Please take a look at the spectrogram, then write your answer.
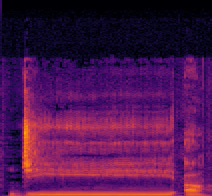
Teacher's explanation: کیوں؟ اس لیے کہ حرف مدہ کے بعد حمزہ اسی کلمے میں آ رہا ہے، لہٰذا یہاں پر مد ہوگا اور 4 الف کے برابر کھینچ کر پڑھا جائے گا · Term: مد متصل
